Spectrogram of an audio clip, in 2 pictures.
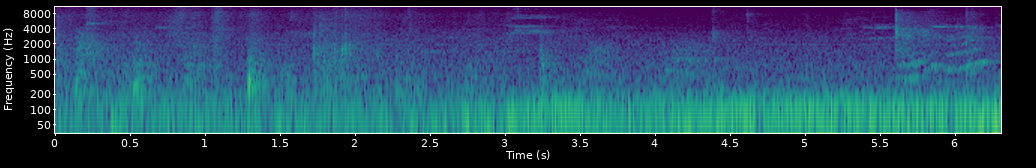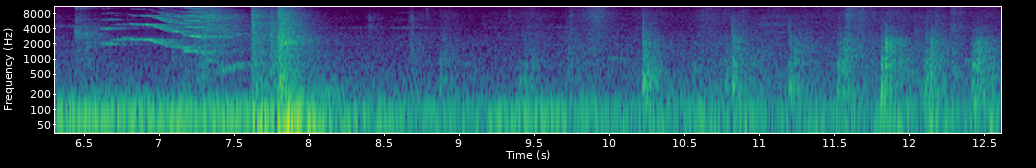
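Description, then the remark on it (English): A front door swings shut with a rising creak of the hinges and lands with a solid thud, surrounded by soft shuffling and handling noises. “Sorry, I had to close the front door.”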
